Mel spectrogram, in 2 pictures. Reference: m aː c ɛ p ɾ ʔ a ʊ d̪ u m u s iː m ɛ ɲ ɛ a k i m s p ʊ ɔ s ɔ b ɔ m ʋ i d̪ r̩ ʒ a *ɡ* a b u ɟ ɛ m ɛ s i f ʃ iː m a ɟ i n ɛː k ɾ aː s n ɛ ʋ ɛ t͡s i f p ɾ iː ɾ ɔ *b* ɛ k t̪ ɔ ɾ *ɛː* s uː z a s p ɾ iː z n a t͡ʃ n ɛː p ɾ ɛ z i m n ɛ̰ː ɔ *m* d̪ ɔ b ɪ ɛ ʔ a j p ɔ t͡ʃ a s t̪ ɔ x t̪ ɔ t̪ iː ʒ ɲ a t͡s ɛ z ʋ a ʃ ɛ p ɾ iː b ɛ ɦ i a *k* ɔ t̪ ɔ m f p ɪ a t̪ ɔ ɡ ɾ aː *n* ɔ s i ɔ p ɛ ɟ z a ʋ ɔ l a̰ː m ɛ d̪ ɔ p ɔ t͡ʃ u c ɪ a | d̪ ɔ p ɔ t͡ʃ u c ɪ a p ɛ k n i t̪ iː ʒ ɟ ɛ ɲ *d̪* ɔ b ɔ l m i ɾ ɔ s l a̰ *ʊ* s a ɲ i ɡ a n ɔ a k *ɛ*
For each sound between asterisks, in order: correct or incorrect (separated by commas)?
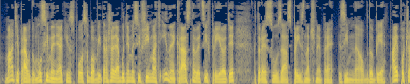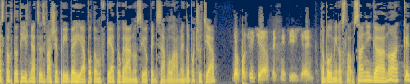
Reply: incorrect, incorrect, correct, incorrect, incorrect, correct, incorrect, correct, correct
